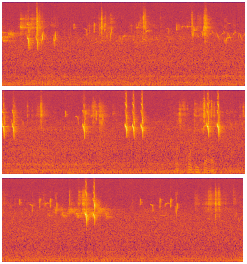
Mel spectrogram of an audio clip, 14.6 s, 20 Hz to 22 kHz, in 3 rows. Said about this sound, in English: Little song phrases there about wild man, lone man, it's only about 20 feet up. Stop. They're coming down, a number of crossbills are coming down. I'm not sure the number of them, but there's a female and a male.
